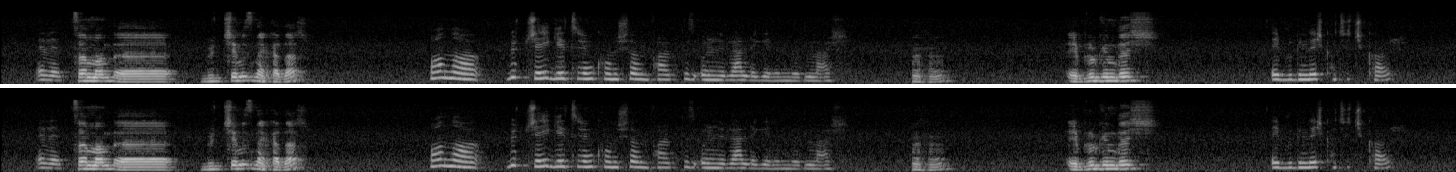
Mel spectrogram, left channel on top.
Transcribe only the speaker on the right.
Tamam. eee, bütçemiz ne kadar?
Hı hı. Ebru Gündeş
